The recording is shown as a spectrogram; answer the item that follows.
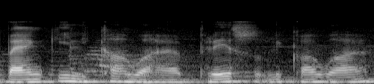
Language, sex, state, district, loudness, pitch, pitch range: Hindi, male, Bihar, Patna, -18 LUFS, 115 Hz, 110-125 Hz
